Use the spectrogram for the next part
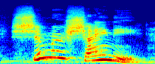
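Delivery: ordinary talk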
